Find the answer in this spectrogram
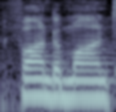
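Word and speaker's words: Fondomonte: where this uh this property is it's called fondamonte did i pronounce that right yeah fondamonte it's near the la paz county hamlet of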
